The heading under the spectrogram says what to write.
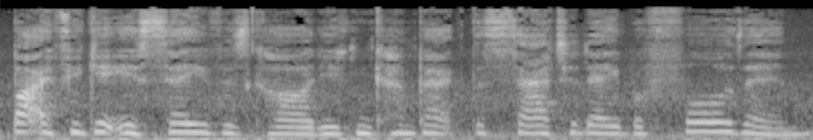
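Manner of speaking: lightly voiced old lady, slow and gentle; slow sweet old English lady. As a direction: drag each word out like a sweet little old shop lady. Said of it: "she's moved super slow".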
